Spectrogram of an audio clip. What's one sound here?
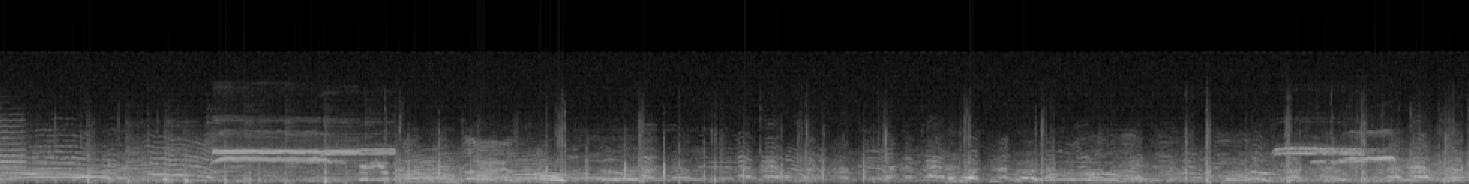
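Football players' pads clash and thud as they collide.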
